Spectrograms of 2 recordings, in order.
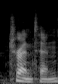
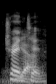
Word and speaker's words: Trenton: How do you pronounce just it? you? Okay. But, no, it's Yeah. it's Trenton. Trenton, Yeah.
